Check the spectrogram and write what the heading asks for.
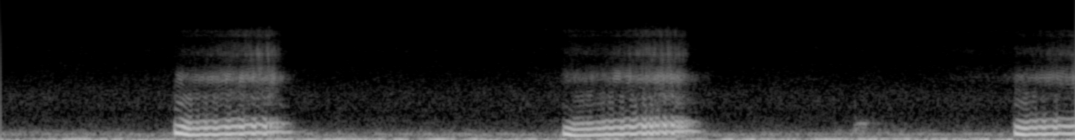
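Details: Loud rattling snores from a sleeping cat, about three breaths over eight seconds with quiet pauses; ordinary sleep snoring.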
